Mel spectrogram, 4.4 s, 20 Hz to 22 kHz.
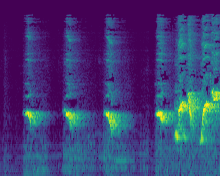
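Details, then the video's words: Male magpie-robin in a pairing cage calling to attract a female: three separate clear falling whistles about 0.8 seconds apart, then a louder, rich warbled phrase that rises in pitch. "Murai Jantan Menarik Perhatian Murai Betina dalam Kandang Jodohan"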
